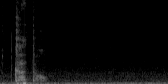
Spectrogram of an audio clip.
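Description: A brief, soft vocal sound from the narrator's voice just after the start, then near silence.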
